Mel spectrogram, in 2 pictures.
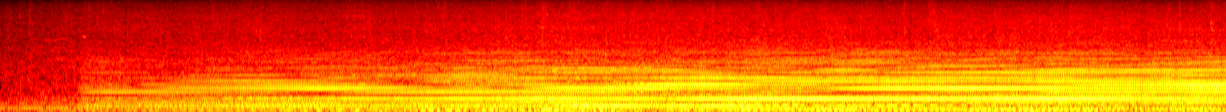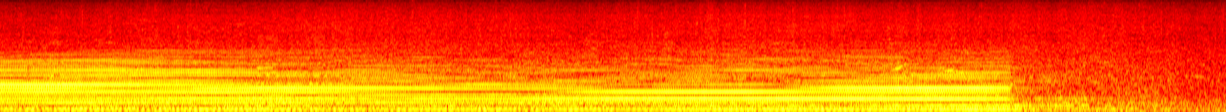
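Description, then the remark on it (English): A cruise ship's horn, heard on the Lido deck during a voyage to England, sounds one long, loud, steady blast, a deep droning tone with rich harmonics that holds for about eleven seconds before cutting off. No voices are heard. “I'm sound? on the Lido deck. Oh, you're on a cruise right now?”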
